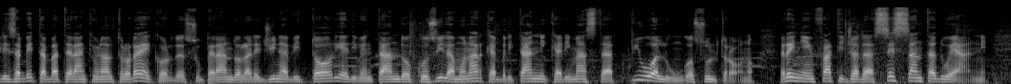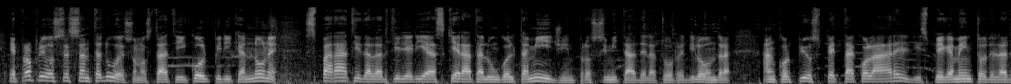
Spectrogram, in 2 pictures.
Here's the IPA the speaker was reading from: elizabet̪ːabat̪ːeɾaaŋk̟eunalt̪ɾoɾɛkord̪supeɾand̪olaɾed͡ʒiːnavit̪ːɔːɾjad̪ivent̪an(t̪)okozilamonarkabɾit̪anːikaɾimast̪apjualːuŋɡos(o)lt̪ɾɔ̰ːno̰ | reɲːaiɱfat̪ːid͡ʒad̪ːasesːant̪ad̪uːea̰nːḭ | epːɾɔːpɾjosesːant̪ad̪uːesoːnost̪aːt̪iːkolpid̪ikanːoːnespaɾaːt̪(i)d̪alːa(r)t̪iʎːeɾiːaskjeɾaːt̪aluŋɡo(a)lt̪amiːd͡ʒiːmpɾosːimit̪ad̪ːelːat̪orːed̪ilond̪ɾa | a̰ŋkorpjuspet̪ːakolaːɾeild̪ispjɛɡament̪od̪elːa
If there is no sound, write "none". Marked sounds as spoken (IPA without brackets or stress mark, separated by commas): d̪, u, i, r, i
